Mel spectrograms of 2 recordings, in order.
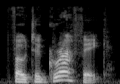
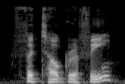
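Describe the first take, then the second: First: Photographic, GRAPH stressed, falling. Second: Photography, TOG stressed, rising. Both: Shown as a demonstration. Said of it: "the stress falls on the penultimate syllable".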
